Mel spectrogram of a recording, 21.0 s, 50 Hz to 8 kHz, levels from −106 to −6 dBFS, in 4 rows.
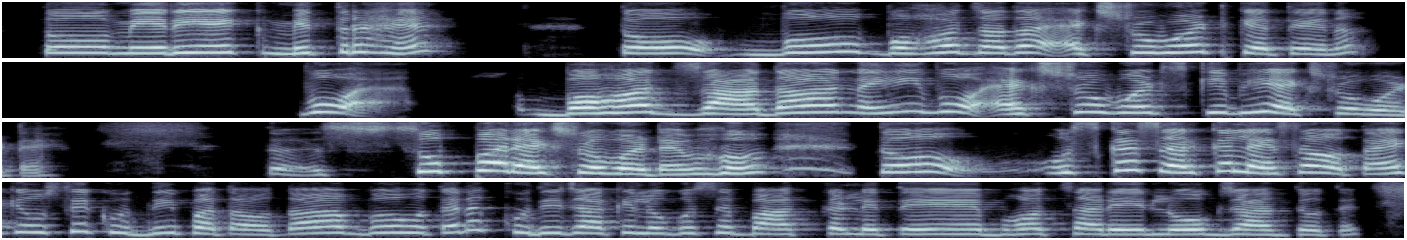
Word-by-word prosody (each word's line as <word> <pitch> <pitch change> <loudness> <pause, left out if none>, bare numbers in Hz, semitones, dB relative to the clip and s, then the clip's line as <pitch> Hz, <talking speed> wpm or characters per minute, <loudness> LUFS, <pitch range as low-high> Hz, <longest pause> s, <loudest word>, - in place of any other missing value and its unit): तो 320 0 +3
मेरी 305 +2 +4
एक 350 -2 -3
मित्र 310 +6 -1
हैं, 325 +1 -2 0.7
तो 310 -1 +2 0.5
वो 365 +4 +1
बहुत 315 +5 0
ज़्यादा 330 +1 +1
एक्स्ट्रोवर्ट 335 +8 -2
कहते 285 -2 -1
हैं 255 - -5
ना। 300 +6 -10 1.3
वो 380 - +2
अ, - - -1 0.6
बहुत 300 +7 +5
ज़्यादा 290 +6 +4
नहीं, 360 +3 -3
वो 380 -2 0
एक्स्ट्रोवर्टस 330 +3 -2
की 355 0 -2
भी 385 +3 +2
एक्स्ट्रोवर्ट 265 - -2
है। 165 +5 -15 0.8
त 225 -5 -8
सुपर 410 - +3
एक्स्ट्रोवर्ट 310 -5 +4
है 245 - +1
वो 285 +2 +3 0.5
तो 370 - +2 0.6
उसका 410 +8 0
सर्कल 360 +2 +4
ऐसा 320 +3 +3
होता 295 -4 +1
है 305 +3 0
कि 370 - -7
उसे 360 +3 -4
खुद 335 -10 -7
नहीं 315 +2 -6
पता 275 -3 -2
होता। 275 +7 -3
वो 325 +2 -3
होता 330 0 -3
है - - -7
ना 480 - -3
खुद 335 -4 -5
ही 315 - -3
जाके 310 +1 -1
लोगों 300 0 -5
से 320 +1 -7
बात 260 -1 -3
कर 275 - -3
लेते 255 0 -1
हैं। 260 -1 -3
बहुत 265 +1 -6
सारे 255 -3 0
लोग 250 -1 0
जानते 240 -2 -4
होते 230 0 -9
हैं। 255 - -23
310 Hz, 170 wpm, -24 LUFS, 265-345 Hz, 1.3 s, बहुत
